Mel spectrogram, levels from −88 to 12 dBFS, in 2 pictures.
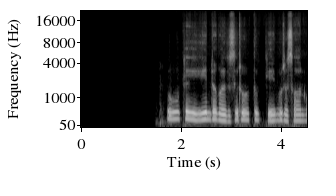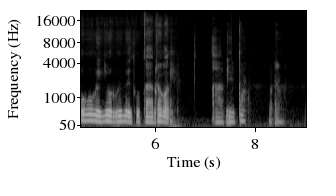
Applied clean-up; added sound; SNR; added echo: neural mask model DeepFilterNet 3.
